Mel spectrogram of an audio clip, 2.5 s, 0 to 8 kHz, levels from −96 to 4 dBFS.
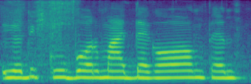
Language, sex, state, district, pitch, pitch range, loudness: Chakma, female, Tripura, Dhalai, 235 Hz, 230-240 Hz, -11 LUFS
